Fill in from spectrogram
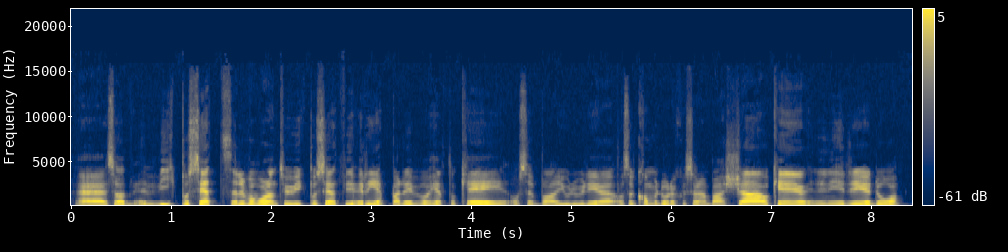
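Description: A young man, an actor guest, telling stories in a casual interview, animated and swearing casually. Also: medium pitch, hardly any pauses, clear, resonant tone, no room sound. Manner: animated, acts out quoted dialogue, swears casually.

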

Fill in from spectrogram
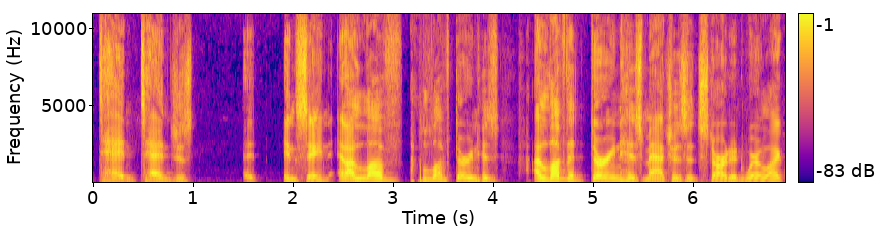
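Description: A man's voice: medium pitch, smooth, dry recording, clean studio sound. A man hosting a podcast in casual chat, talking like an enthusiastic fan who swears freely. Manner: profane, enthusiastic fan talk. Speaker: podcast host.

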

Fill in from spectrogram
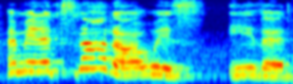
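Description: A woman's voice: fairly high pitch, sing-song, normal speed, slight background noise. A woman hosting a podcast, chatting casually as she interviews a guest in a basement room. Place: library basement.

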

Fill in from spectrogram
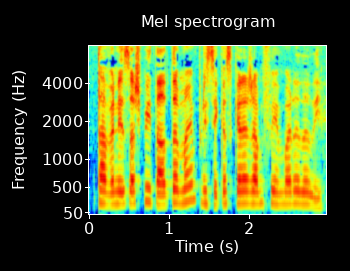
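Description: Young woman, European Portuguese accent, casual comic storytelling, lively with frequent laughs. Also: mid-range voice, very fast. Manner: animated, laughs often, acts out voices in anecdotes.

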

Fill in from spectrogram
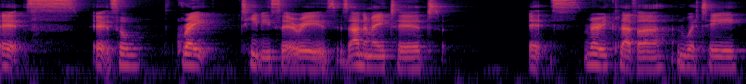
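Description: A woman co-hosting a podcast in casual chat, chatty and quick to laugh. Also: sits low. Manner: chatty, laughs often, animated asides. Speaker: podcast co-host.

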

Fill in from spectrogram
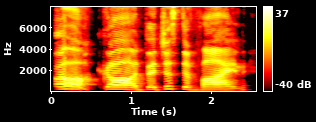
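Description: A young woman co-hosting a casual chat podcast, playful and quick to laugh. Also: medium pitch, sharp tone. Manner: playful, laughs often, breaks into jokes. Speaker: podcast co-host.

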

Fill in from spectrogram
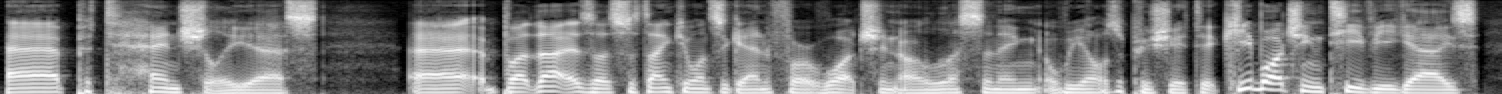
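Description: A man's voice: on the low side, animated, a little fast, no echo, studio quality. A man hosting a podcast in casual chat, with lots of fillers and restarts. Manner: chatty, many fillers and restarts. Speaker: podcast host.

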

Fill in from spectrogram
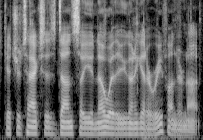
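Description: A man's voice: sits low, fairly even intonation, fast talker, vocal fry. A man hosting a conversational radio advice show, speaking instructively and straight to the listeners. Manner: instructive, addresses listeners directly.

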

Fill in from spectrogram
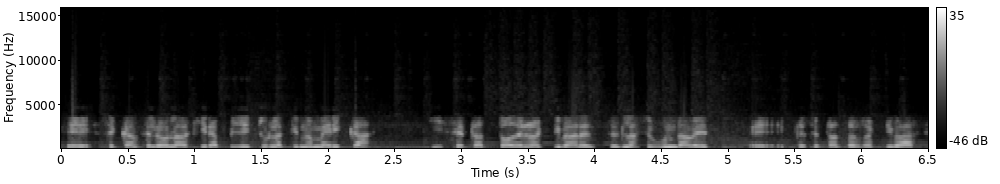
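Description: A man's voice: medium pitch, quick pace, a bit bright, soft background music. A man talking spontaneously in a sports interview. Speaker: golf interviewee.

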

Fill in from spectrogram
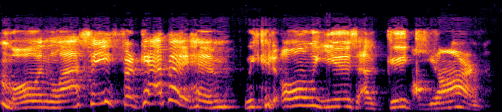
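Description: A woman's voice: fairly high pitch, animated, takes it slowly, a bit bright. A woman playing a folksy, motherly regular at a bar who coaxes a friend to talk. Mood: coaxing. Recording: dull lo-fi sound.

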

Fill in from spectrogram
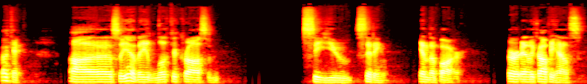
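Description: A man runs a tabletop game as its game master, narrating scenes and asking players for rolls. He talks in a relaxed, unhurried manner, dotted with fillers, at a middle pitch.

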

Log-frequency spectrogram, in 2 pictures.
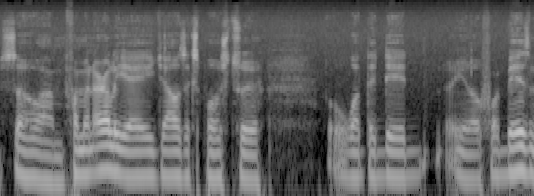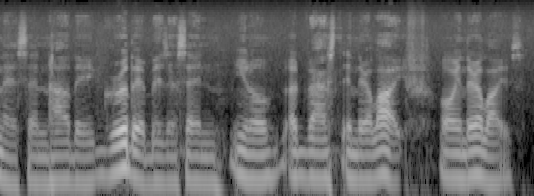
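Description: Middle-aged man from Nigeria, low warm tone, reflective interview guest. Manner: measured, frequent um fillers, reflective. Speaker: podcast guest, company founder. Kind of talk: conversational interview.

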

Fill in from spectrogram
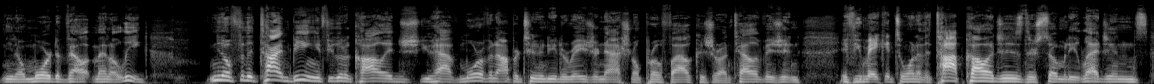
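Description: A man's voice: mid-range voice, vocal fry, fairly bright tone, no echo, studio quality. An American man giving casual, unscripted sports commentary in a rambling, opinionated way.

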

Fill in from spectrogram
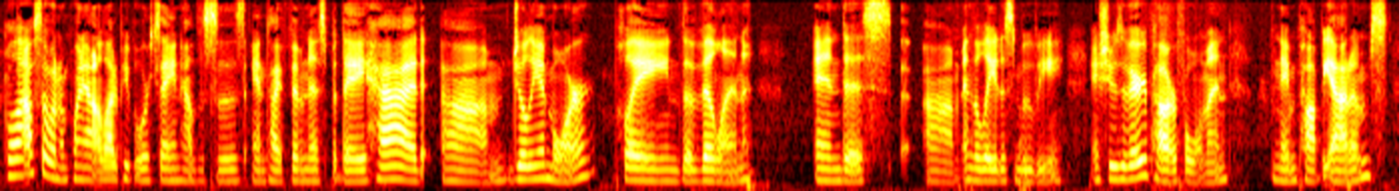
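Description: A woman co-hosting a casual film chat, making her points in a measured way with hesitant fillers. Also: lowish voice, steady tone, gravelly, a bit bright, dry recording.

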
